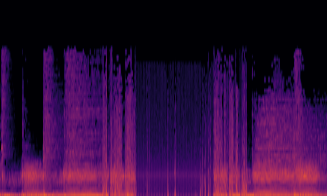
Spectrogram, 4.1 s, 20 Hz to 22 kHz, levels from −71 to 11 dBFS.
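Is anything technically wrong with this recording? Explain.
Yes. Between 1.28 s and 3.08 s there is an intermittent contact fault. A loose cable or plug in the signal path briefly loses its connection, and across that stretch the line is open for about 0.98 s in total. Each time the contact breaks or remakes, the metal surfaces scrape and produce crackle at the edges of the dropout. While the circuit is open the audio cuts out, leaving faint hiss.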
